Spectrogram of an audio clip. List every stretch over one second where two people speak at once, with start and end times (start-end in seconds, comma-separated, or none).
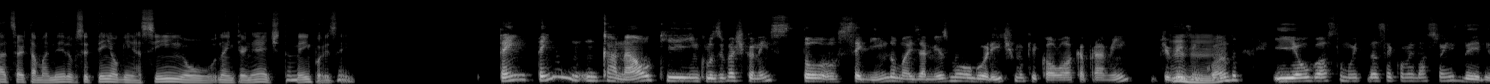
none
